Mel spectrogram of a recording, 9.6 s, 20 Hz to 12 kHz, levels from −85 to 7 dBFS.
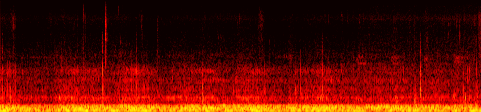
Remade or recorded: remade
